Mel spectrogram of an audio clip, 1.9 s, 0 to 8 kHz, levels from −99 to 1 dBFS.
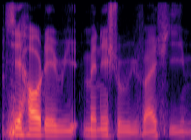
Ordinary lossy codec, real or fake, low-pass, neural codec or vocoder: none; real; 7.2 kHz; none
